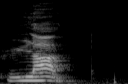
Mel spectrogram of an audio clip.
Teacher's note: நாவின் நுனி மேல்நோக்கி வளைந்து வருவதால் நமக்கு லகரம் சிறப்பு லகரம் பிறக்கிறது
